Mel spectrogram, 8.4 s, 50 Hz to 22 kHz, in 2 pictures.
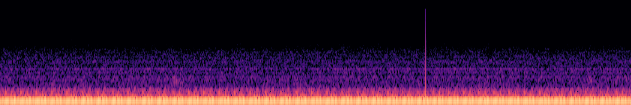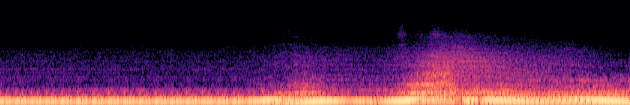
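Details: Lexus LS430 V8 test car with the exhaust open before the silencer, test-running a reflashed, immobilizer-deleted ECU: an even, deep idle, then two quick blips climbing and falling back, loud and raw with no muffling.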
